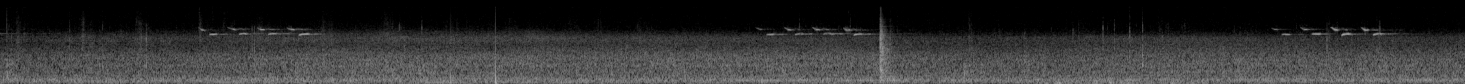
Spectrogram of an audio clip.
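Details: Great tit singing a monotonous song variant in the background during sleet, Helsinki, Finland, February 2016: three short bursts of thin, high, rapidly repeated two-note phrases several seconds apart over a steady hiss of falling sleet.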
